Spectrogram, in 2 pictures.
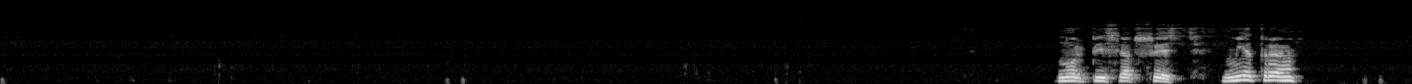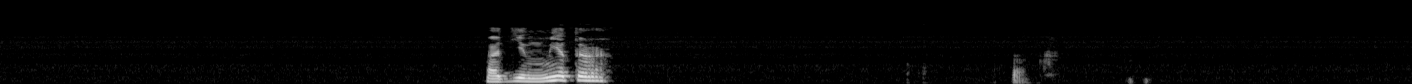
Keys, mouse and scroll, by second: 2.3 click, 4.4 s, 6.9 click, 7.9 click, 10.6-11.5 drag, 13.5 s, 23.2 click.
